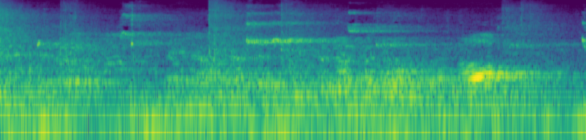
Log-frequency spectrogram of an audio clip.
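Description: A badminton rally: rackets hitting a shuttlecock every second or so, with court shoes squeaking on the wooden floor, in a large echoing sports hall. Players' voices carry throughout, one rising sharply and loudest near the end.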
